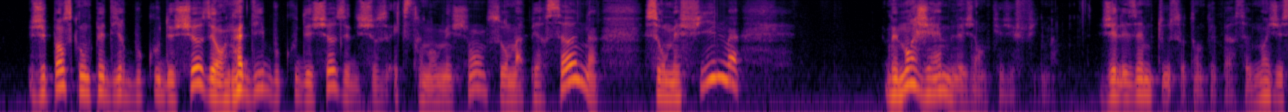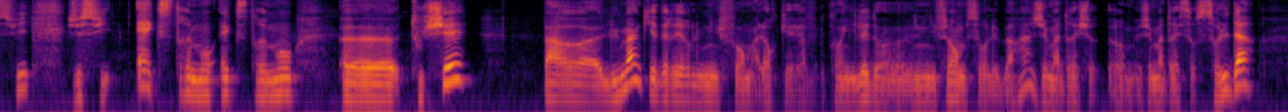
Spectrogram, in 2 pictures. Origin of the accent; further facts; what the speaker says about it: Israel; moved away; j'ai quitté Israël il y a 20 et quelques années, Israël ne m'a jamais quitté. Et donc, je suis toujours là-bas. Depuis quelques années, je suis de nouveau physiquement aussi là-bas, puisque j'enseigne en Israël 6 mois par an.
